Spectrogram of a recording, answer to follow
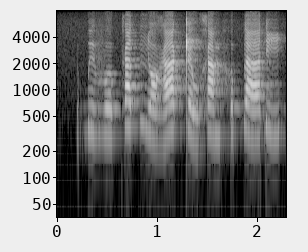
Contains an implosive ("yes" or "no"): yes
